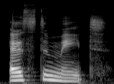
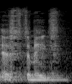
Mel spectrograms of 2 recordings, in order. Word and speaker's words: estimate: 그대로 ate라고 발음이 되지만 형용사나 명사로 바뀔 때는 ate가 it로 바뀌어요. 그래서 추산하다라고 동사로 사용할 때는 estimate. You have, I estimate, 20 minutes. You have, I estimate, 20 minutes. 명사로 사용할 때는 estimate 이렇게 발음이 돼요. 제 강세는 첫 번째 음절에 오기 때문에 estimate.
